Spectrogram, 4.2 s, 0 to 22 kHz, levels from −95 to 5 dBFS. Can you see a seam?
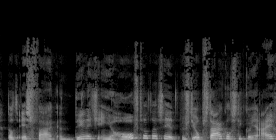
yes; 1 cut; at 2.7 s

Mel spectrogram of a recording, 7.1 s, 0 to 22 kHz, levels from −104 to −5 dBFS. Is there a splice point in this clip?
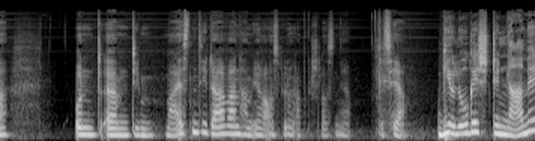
no; 0 cuts

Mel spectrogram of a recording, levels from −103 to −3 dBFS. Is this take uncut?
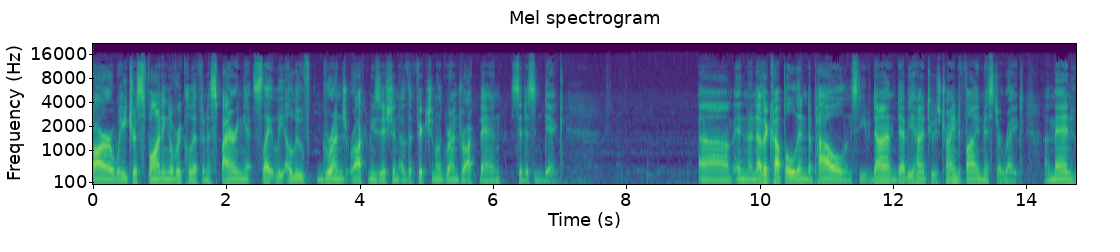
no; 2 cuts; at 9.8 s, 12.0 s

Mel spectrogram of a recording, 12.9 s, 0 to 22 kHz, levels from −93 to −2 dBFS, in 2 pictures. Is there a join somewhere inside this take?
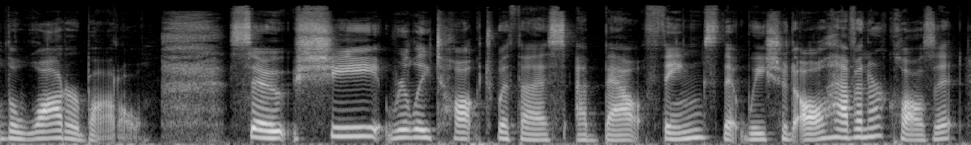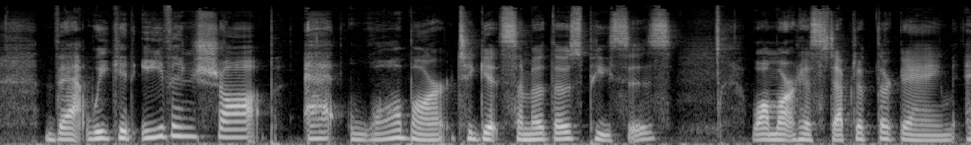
yes; 2 cuts; at 1.1 s, 8.4 s

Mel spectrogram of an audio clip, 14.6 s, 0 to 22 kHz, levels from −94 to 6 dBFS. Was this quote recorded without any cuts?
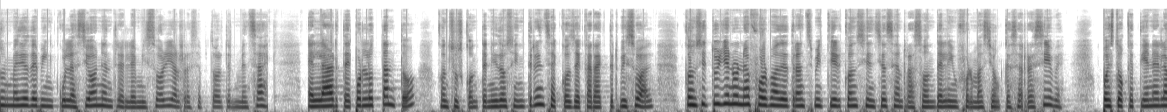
no; 1 cut; at 4.4 s

